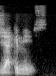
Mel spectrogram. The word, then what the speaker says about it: Jacquemus: It's Jacquemus, but I don't want to sound like a tool, so I say Jacquemus. – Jacquemus. – Yeah, that's how you say it.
